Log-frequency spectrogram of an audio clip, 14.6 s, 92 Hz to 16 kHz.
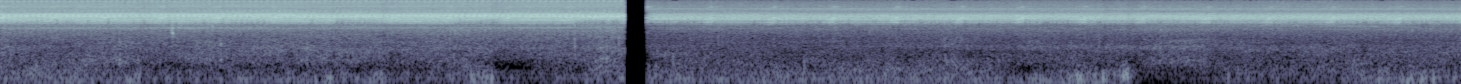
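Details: Continuous shrill cicada drone from Showa Kinen Park in Tokyo, 2020, at the scene of a mantis eating a cicada; the even, high hiss holds steady apart from one brief silent break midway.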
